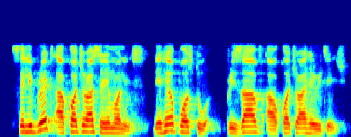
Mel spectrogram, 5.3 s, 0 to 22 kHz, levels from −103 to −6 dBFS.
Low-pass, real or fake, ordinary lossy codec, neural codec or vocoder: 5.4 kHz; real; Opus, 24 kbps; none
